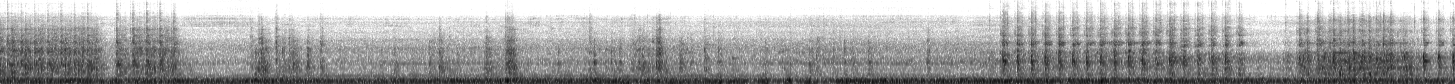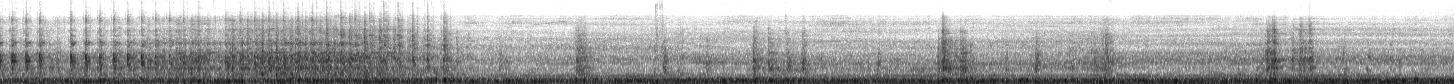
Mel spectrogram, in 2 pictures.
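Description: Tata Hitachi Zaxis crawler excavator's diesel engine running steadily, with its hydraulic rock breaker hammering rock in rapid repeated strikes, densest for a few seconds about ten seconds in. Scattered single knocks of steel on stone are heard in between.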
